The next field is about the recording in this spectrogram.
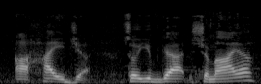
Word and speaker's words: Shemaiah: Give me a pronunciation, Arlen. Shemaiah? Okay, excellent. Okay. Shemaiah.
